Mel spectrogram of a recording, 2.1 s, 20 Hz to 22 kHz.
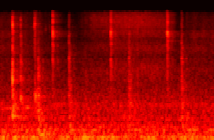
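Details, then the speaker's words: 1974 Chevrolet C10 replacement mechanical windshield washer pump, after repair: the cam turns, crisp uneven ratcheting ticks several per second over low background hum; normal washer pump operation. "so what you're hearing in there is this cam goes around ka tank ka tank katenk you're hearing that"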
